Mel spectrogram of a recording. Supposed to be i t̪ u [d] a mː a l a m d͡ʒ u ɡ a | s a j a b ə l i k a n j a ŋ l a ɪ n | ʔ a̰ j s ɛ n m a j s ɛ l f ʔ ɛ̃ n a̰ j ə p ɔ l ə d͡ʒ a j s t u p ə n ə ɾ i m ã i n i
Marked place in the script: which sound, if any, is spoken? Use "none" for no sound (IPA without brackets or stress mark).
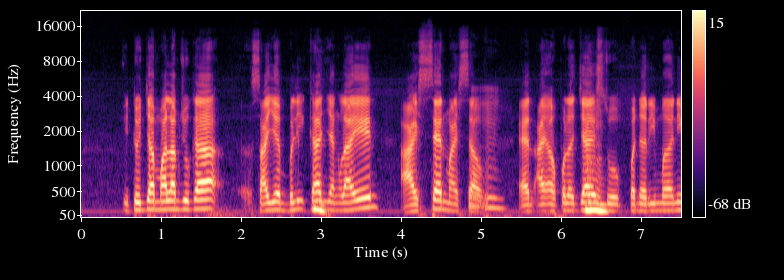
d͡ʒ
